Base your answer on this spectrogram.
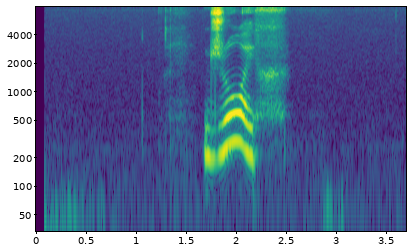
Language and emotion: Russian, neutral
